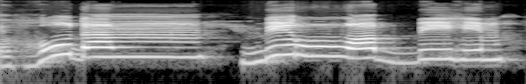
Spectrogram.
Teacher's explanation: ھدم 2 زبر تنوین کو میم مشدد کے ساتھ سختی سے جماؤ کے ساتھ پڑھیں گے، یعنی ادغام کریں گے، جیسے ھدم من ربہم۔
